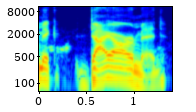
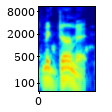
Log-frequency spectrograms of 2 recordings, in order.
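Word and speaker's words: McDiarmid: convention star wars vet ian mcdermott uh or ian mc diarmed i've never pronounced it right so mcdermott it's mcdermott it's ian mcdermott yeah it's ian mcdermott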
